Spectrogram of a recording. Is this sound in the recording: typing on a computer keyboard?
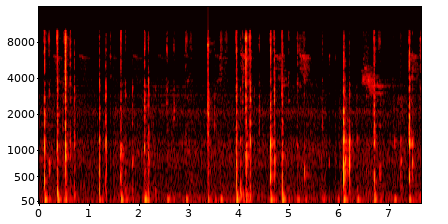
yes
